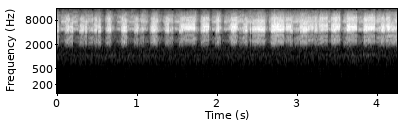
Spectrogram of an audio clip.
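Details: Cicada orni male, perhaps dueling with a rival, producing a high, harsh buzzing song chopped into quick regular pulses, roughly three per second, throughout.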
